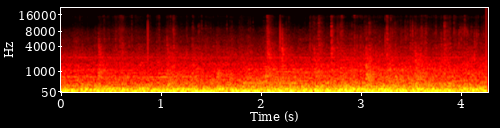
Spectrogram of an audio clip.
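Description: Camaro ZL1 and BMW M5 V8 engines idling side by side at the drag strip start line: a steady low rumble.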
